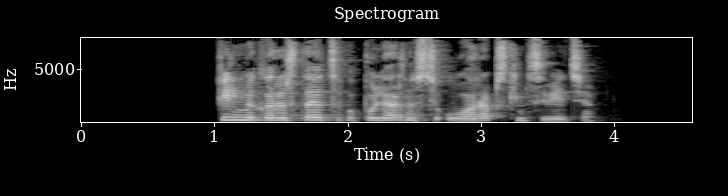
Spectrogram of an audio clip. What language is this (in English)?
Belarusian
